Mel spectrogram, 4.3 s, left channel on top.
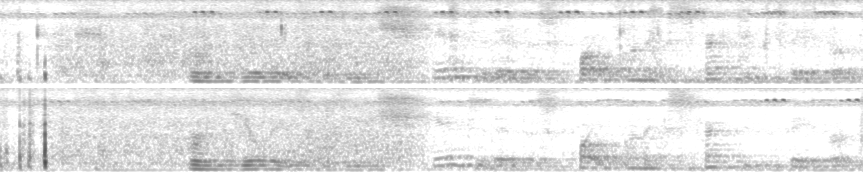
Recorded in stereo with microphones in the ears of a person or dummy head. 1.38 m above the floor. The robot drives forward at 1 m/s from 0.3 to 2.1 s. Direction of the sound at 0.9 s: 60° right (ahead or behind).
